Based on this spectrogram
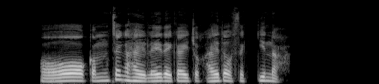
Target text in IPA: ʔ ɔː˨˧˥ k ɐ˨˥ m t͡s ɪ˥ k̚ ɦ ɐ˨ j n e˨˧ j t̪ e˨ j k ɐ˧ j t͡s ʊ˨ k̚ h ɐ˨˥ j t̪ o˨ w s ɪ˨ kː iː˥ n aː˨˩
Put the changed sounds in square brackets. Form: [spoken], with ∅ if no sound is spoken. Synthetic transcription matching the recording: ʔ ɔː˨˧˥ k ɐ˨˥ m t͡s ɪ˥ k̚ ɦ ɐ˨ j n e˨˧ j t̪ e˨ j k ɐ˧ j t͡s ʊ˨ k̚ h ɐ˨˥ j t̪ o˨ w s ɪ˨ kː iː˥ n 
